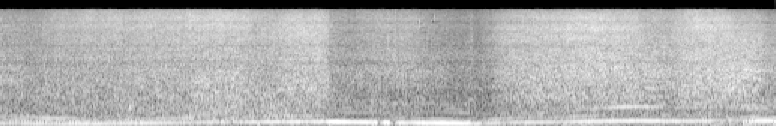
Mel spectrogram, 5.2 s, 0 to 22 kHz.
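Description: UAZ 469 engine revving up and down twice as the vehicle churns through deep mud, its pitch climbing, dipping about three seconds in, climbing again and falling near the end, with a rushing hiss at each peak.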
